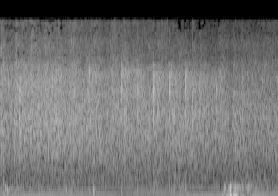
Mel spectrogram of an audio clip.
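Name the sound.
audience clapping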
